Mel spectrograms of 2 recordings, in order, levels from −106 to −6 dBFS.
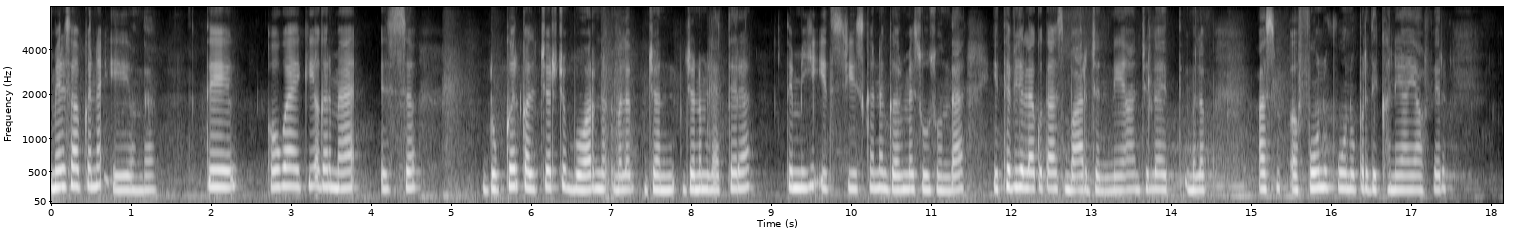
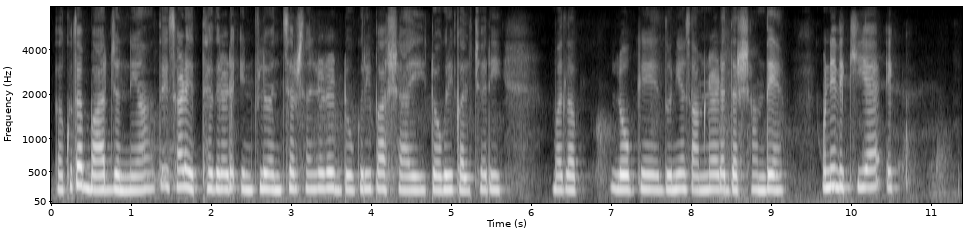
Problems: background sounds at intervals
